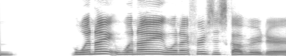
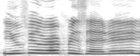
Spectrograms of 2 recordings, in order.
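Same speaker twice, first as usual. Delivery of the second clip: surprised; 7 semitones higher, 10 dB louder than usual. Real, not acted. Delighted reaction to chat comment.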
